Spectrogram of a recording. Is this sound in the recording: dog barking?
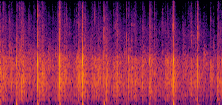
no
